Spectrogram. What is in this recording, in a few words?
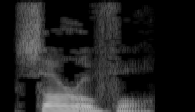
"sorrowful", English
